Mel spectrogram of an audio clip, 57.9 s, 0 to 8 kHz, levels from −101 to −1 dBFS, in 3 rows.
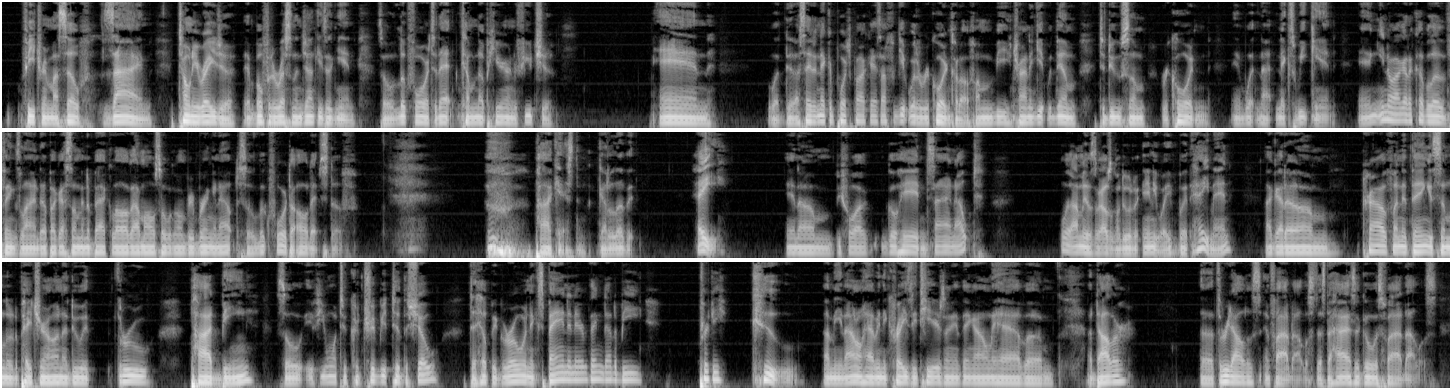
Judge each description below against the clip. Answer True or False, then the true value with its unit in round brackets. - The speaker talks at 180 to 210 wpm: True (185 wpm)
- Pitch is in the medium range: False (90 Hz)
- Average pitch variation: True (3.2 semitones)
